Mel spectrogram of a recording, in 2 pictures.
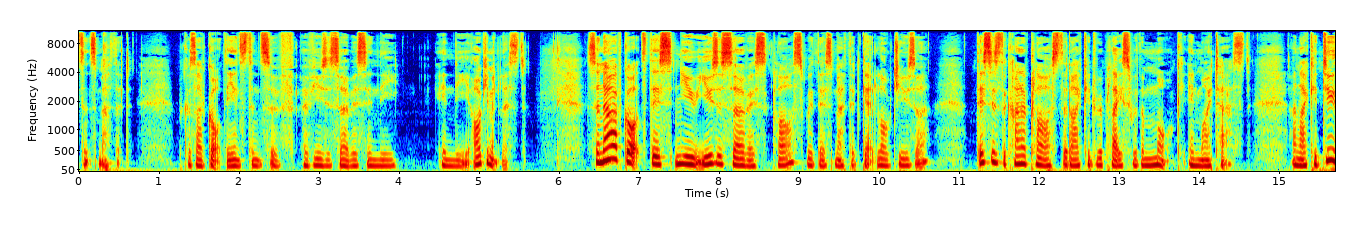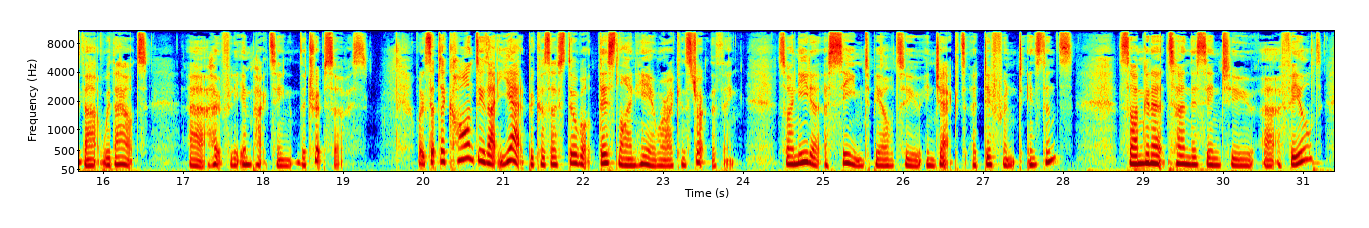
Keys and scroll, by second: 15.5 super+e, 29.4 alt+super+f.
